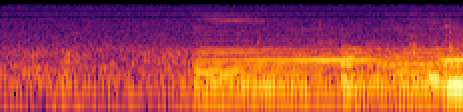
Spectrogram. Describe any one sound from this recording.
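An electric guitar plays a few steady notes.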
